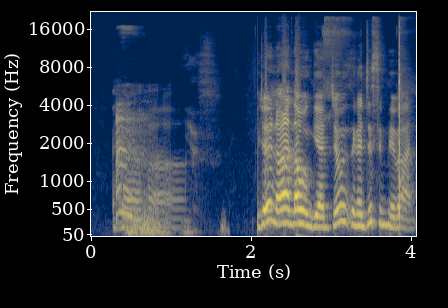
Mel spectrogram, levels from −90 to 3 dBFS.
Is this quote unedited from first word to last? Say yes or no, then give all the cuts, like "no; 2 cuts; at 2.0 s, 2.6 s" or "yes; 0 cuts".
no; 1 cut; at 2.1 s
